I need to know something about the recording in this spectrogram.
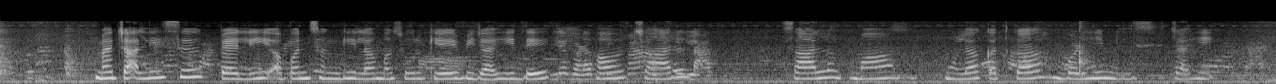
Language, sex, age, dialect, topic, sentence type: Chhattisgarhi, female, 18-24, Central, agriculture, question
